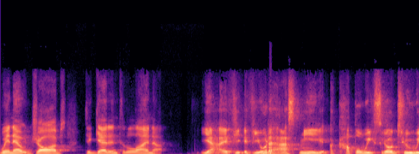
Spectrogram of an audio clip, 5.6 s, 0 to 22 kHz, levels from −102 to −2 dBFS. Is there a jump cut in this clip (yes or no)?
no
